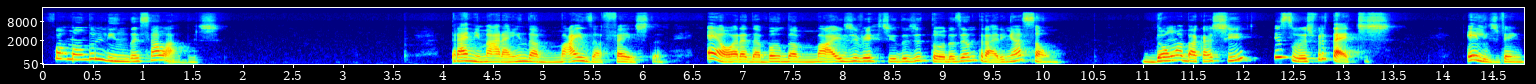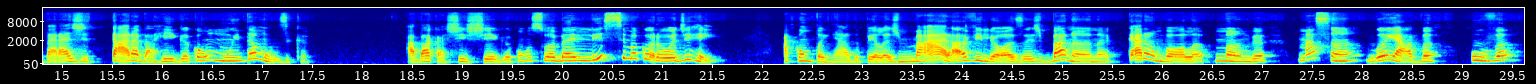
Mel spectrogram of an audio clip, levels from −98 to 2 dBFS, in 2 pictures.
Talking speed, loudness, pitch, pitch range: 105 wpm, -22 LUFS, 205 Hz, 180-255 Hz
